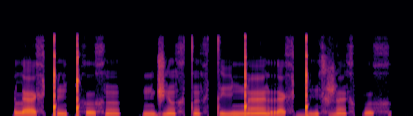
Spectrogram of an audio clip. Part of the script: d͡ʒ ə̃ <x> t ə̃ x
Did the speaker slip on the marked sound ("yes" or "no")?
no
